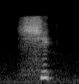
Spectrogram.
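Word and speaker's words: シㇰ: シック、そうです。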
